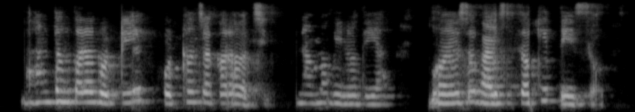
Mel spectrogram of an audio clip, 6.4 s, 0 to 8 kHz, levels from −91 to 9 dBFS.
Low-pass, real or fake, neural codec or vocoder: 7.2 kHz; fake; codec, 32 kHz, 1.9 kbps, SNAC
